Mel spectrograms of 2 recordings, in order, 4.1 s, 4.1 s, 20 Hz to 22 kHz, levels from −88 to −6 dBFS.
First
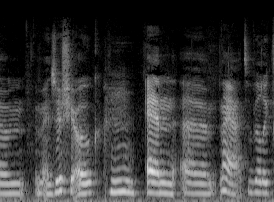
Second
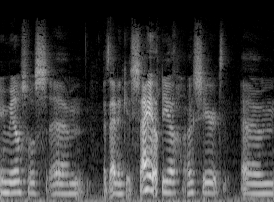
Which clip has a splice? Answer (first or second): second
